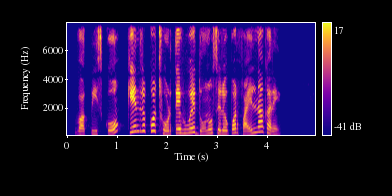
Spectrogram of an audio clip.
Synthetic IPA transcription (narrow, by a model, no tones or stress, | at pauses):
ʋɐk̚piːskokẽːnd̪ɾəkot͡ʃʰoːɽt̪eɦʊed̪oːnõsɪɾõpɐɾfʰaːɪlnɐkɐɾẽː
